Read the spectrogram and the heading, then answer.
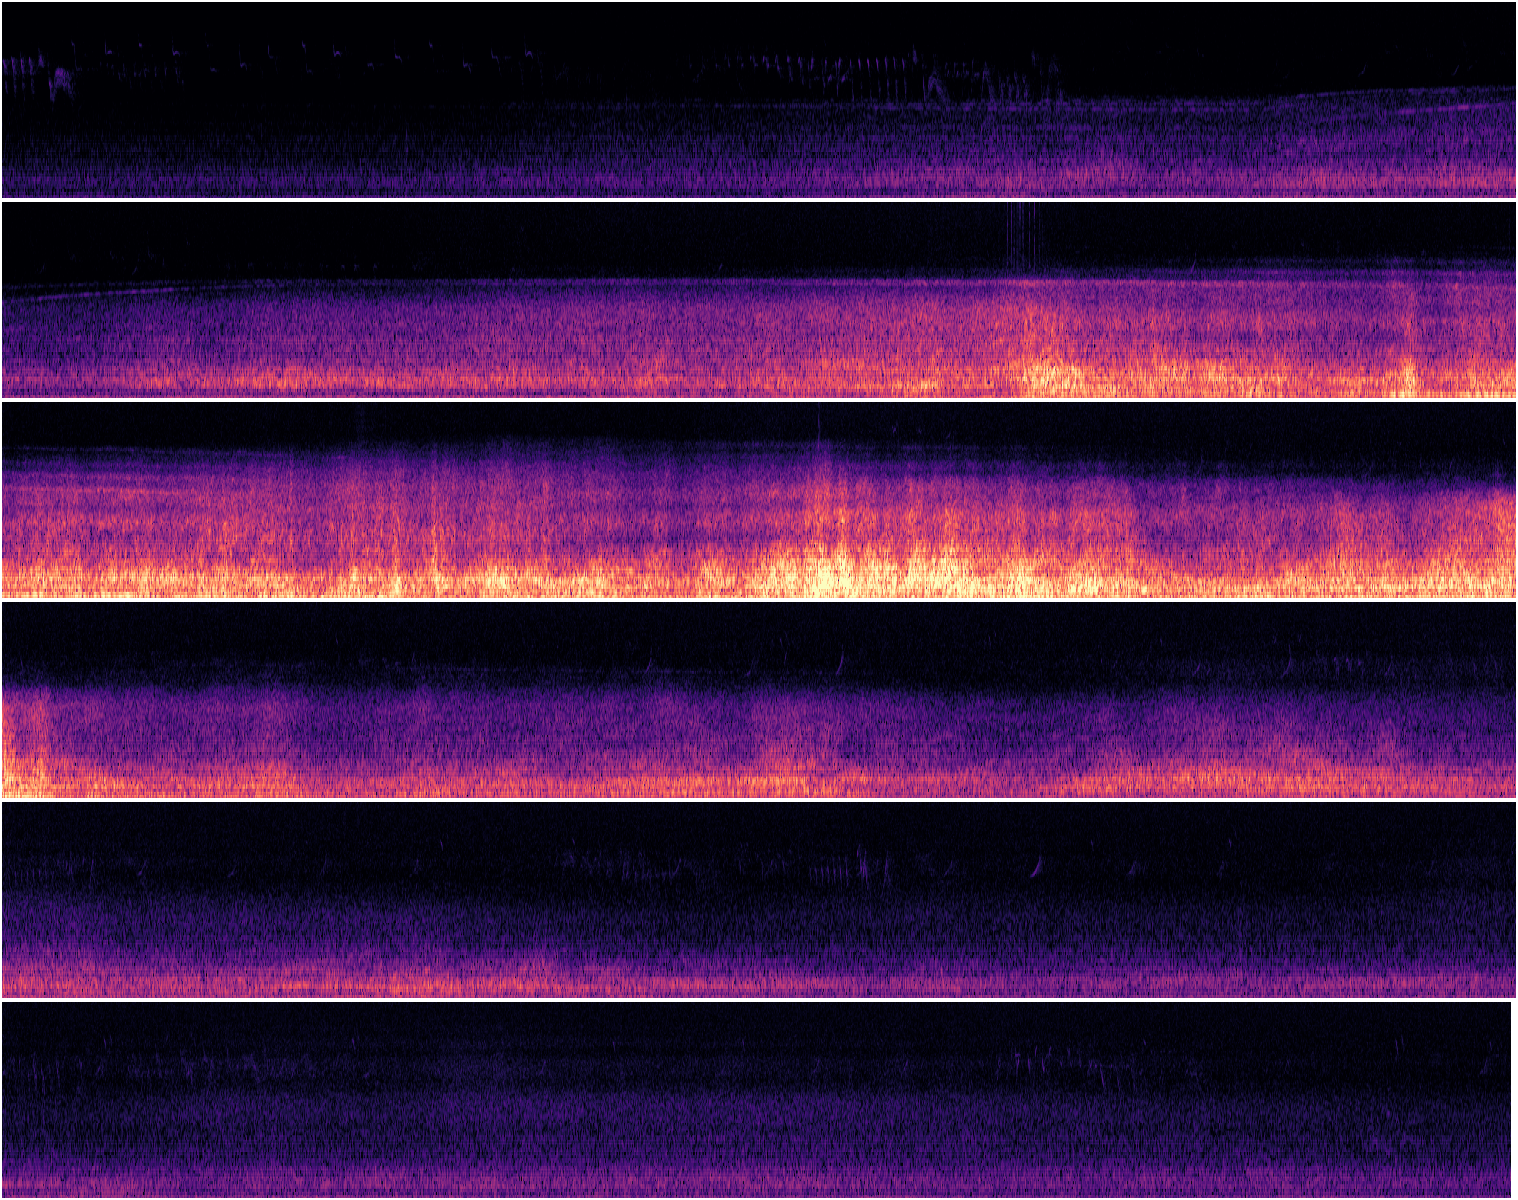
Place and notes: Heslerton, UK - Avro Vulcan
One of the last flights of the Avro Vulcan ... flew over head ... heading up the North East coast ... parabolic reflector ...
